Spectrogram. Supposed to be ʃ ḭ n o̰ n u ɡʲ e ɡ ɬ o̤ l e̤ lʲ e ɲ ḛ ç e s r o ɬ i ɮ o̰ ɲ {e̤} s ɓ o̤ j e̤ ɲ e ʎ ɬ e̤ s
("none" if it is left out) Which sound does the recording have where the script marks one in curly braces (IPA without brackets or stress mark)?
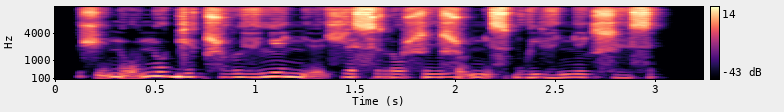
ḛ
